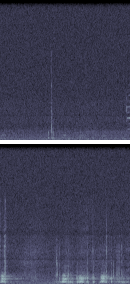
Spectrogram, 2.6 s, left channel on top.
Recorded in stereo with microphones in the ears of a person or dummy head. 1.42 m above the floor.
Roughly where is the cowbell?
No cowbell in this recording.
